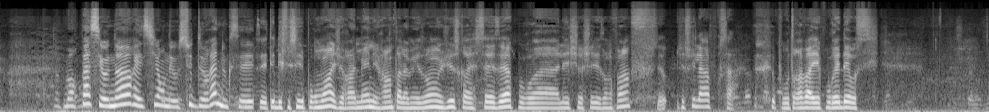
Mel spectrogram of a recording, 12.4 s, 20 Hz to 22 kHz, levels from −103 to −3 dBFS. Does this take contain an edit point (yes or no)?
yes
